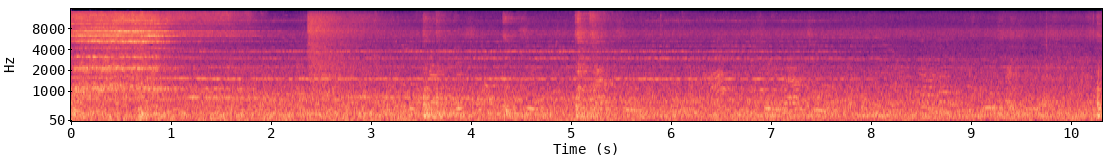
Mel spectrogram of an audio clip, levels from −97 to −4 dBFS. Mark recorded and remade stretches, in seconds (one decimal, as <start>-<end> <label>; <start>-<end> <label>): 0.0-2.3 recorded; 2.3-6.3 remade; 6.3-9.3 recorded; 9.3-10.3 remade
